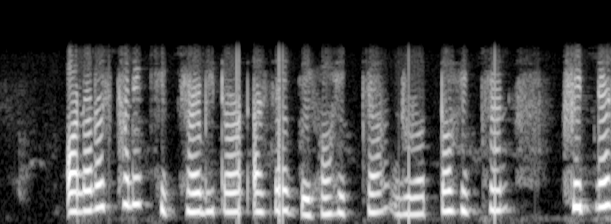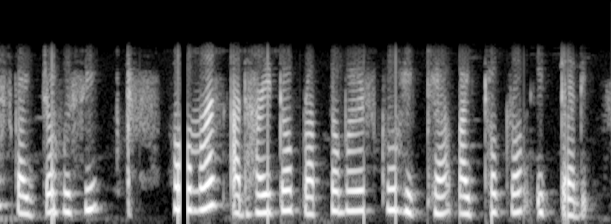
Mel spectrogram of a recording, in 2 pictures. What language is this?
Assamese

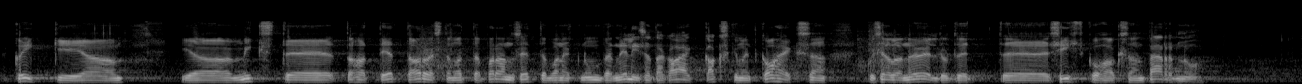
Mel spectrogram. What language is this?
Estonian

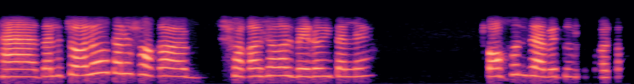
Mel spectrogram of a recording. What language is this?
Bangla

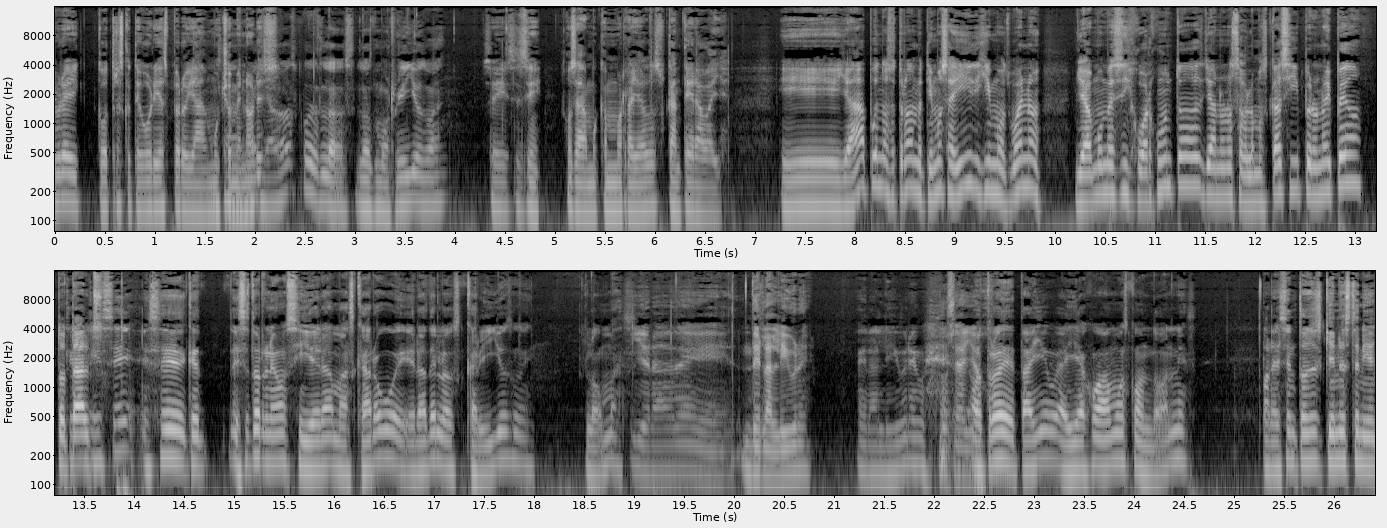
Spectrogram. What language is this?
Spanish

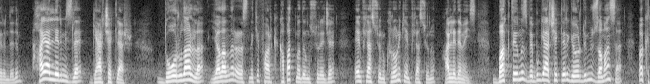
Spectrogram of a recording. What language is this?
Turkish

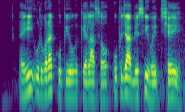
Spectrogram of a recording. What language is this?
Maithili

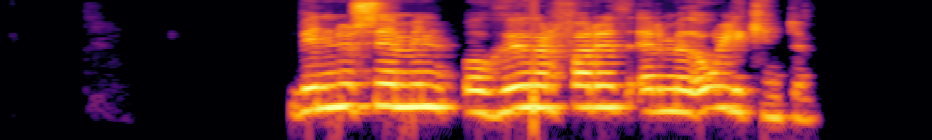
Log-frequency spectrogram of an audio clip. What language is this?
Icelandic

